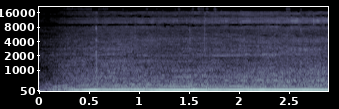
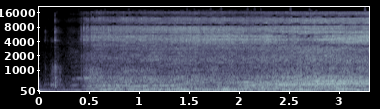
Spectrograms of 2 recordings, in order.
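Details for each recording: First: Bachmann Spectrum Amtrak F40 model locomotive test run: steady low electric hum with an even, unbroken drone and no clicks or stutter; the motor runs fine. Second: Tyco 460 model locomotive: thin high buzzing whir with rough gear chatter about three pulses a second; owner suspects it needs fresh oil; noisy gear drive.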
